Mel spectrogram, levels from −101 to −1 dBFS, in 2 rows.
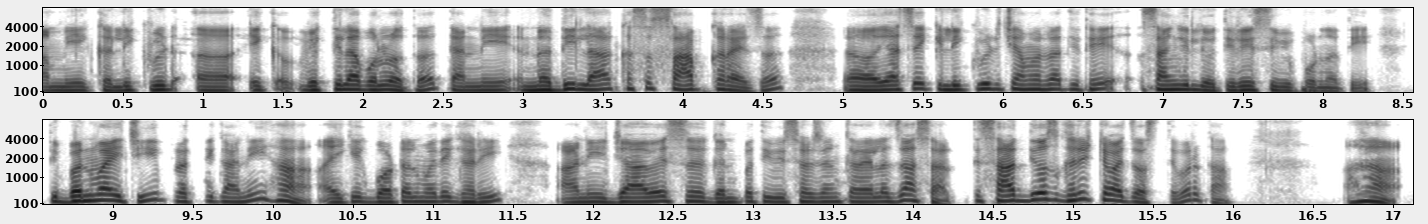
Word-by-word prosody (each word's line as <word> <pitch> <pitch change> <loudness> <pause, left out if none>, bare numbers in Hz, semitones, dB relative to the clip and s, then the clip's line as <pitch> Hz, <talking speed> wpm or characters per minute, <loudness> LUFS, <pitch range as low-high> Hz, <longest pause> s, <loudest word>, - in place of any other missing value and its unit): आम्ही 125 +1 0
एक 125 +1 -5
लिक्विड 130 +4 +1
अ, 130 - 0 0.3
एक 135 -2 -4
व्यक्तीला 140 +4 +3
बोलवलं 145 0 +3
होतं 125 +8 -2
त्यांनी 130 +1 0
नदीला 150 +5 +4
कसं 180 +2 -5
साफ 150 -1 0
करायचं 135 - -1 0.4
अ, 140 - -3 0.2
याचं, 150 +5 +2
एक 165 -3 -3
लिक्विडची 160 +3 +1
आम्हाला 160 +1 +2
तिथे 165 +4 -3 0.3
सांगितली 155 -4 +4
होती 125 +2 -1
रेसिपी 130 -2 +1
पूर्ण 110 -2 -4
ती. 100 0 -9 0.3
ती 160 - +1
बनवायची 180 -1 +4
प्रत्येकाने 155 +4 -3
हां, 180 -2 +2 0.2
एक-एक 140 +3 -2
बॉटल 145 +2 0
मध्ये 150 +1 -1
घरी 140 +5 -1 0.5
आणि 140 +1 0
ज्यावेळेस 155 +3 +2
अ, 165 - +2
गणपती 135 +3 -1
विसर्जन 145 +1 -1
करायला 145 +1 0
जाणार 190 -3 -2 0.2
ते 175 - -5
7 180 +3 +5
दिवस 220 +1 +2
घरीच 205 +5 +1
ठेवायचं 180 -10 +1
असतं 120 - -9
बरं 195 +5 -5
का. 110 -4 -8 0.8
हां. 145 - +2
150 Hz, 170 wpm, -22 LUFS, 135-165 Hz, 0.8 s, 7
